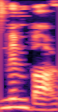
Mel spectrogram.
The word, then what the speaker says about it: minbar: there was another thing known as the pulpit minbar pronounced as minbar okay pulpit is also seen in churches from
